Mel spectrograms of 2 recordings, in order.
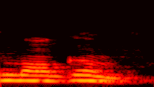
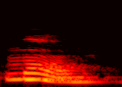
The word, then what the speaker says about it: Maugham: Okay, so it is not read as Mogham. It is only pronounced as mom.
